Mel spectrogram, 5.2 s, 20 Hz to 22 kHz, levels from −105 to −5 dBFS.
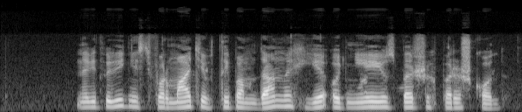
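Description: From 3.58 to 3.69 s a faint echo leak appears: a brief delayed copy of the speech, about 440 ms late and roughly 20 dB below it. The likely cause is a far-end loudspeaker whose echo canceller failed to remove its microphone pickup.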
